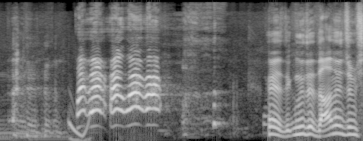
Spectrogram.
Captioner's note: trying to communicate in dog language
